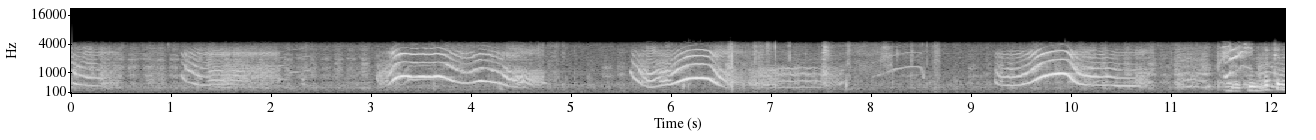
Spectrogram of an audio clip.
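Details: Newborn white puppy with a patch over one eye, named Lady, whimpering as her mother Brandy licks her after birth; high arching whines with rich harmonics, rising then falling, in three or four loud bursts with softer squeaks between.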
